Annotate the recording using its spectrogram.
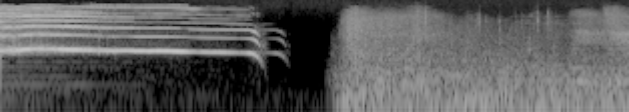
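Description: A long, high-pitched scream held on one pitch for about two and a half seconds, dropping away at the end. After a brief silence, a dense, low-heavy wash of film score and ambience comes in.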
